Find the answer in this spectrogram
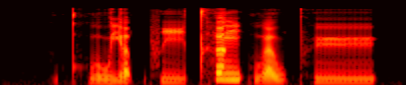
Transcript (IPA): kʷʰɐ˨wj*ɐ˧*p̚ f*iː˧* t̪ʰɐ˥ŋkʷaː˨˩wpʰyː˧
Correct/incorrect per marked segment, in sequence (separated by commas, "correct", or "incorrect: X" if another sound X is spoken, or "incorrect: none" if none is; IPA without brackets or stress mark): correct, correct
